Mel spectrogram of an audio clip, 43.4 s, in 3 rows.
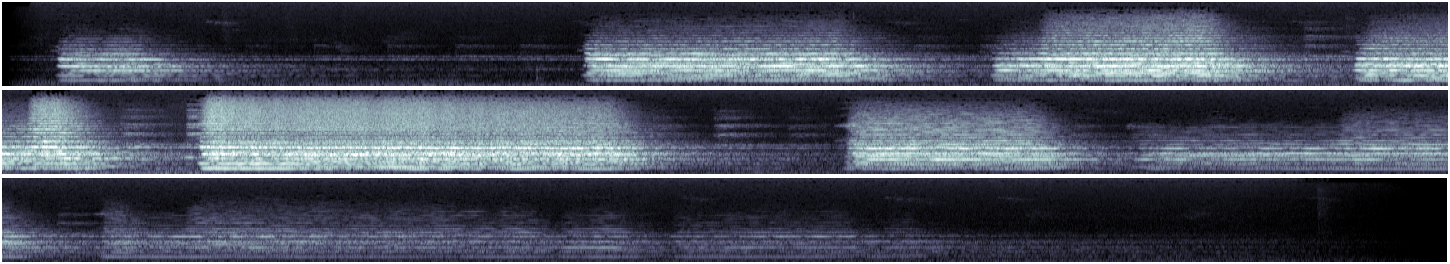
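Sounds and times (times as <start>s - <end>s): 
horn: 0.5s - 2.1s, 5.8s - 21.4s, 22.9s - 38.4s.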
